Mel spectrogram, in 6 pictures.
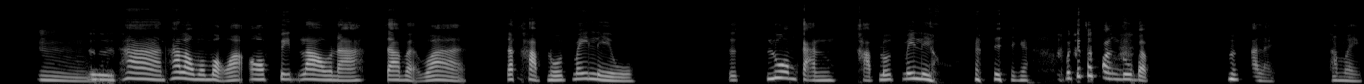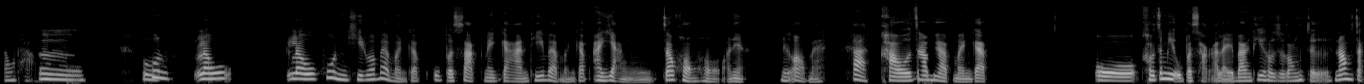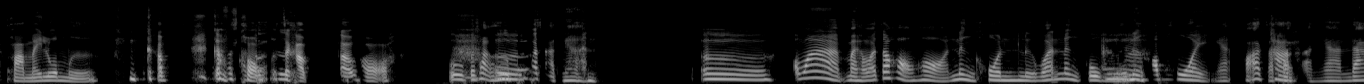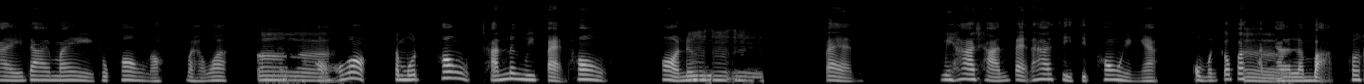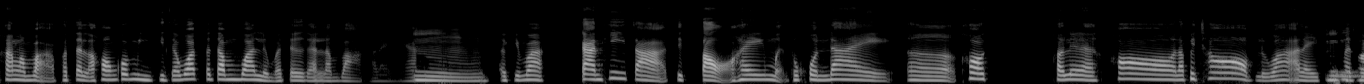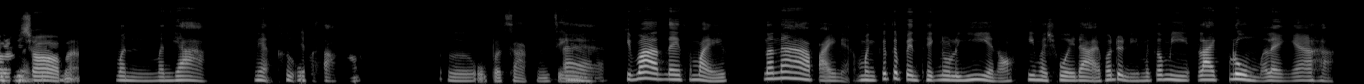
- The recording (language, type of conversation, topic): Thai, podcast, คุณคิดว่า “ความรับผิดชอบร่วมกัน” ในชุมชนหมายถึงอะไร?
- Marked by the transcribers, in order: laughing while speaking: "อะไรอย่างเงี้ย"; chuckle; tsk; laughing while speaking: "กับ"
